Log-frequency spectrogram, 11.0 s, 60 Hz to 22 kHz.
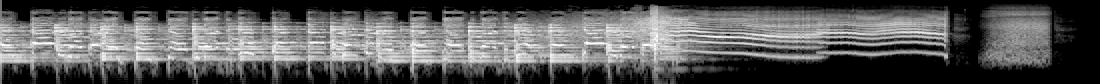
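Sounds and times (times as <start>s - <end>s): short burst of hiss: 9.8s - 10.5s.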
